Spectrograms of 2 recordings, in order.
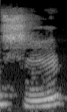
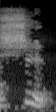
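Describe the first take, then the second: First: It is said with the second tone. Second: It is said with a different tone. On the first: It means ten. "The second tone shi is ten" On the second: It means is. "The other one, shi, or shi, is is"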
